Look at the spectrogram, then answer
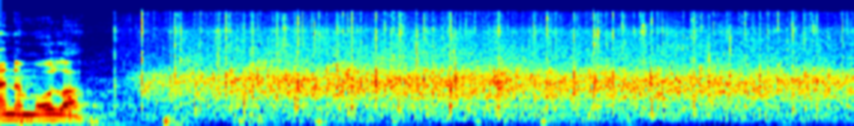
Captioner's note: audience applauding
